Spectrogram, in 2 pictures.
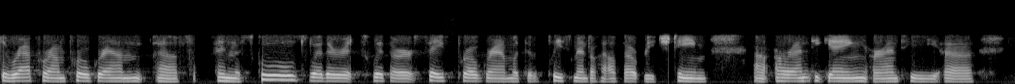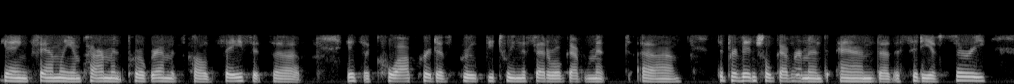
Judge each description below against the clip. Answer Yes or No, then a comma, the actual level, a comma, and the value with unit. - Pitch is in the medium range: Yes, medium, 150 Hz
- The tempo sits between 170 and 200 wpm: No, average, 150 wpm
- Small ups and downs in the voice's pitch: Yes, narrow, 2.3 semitones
